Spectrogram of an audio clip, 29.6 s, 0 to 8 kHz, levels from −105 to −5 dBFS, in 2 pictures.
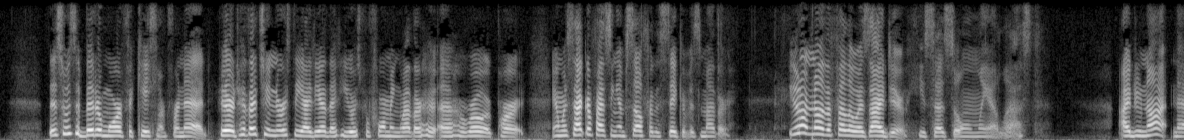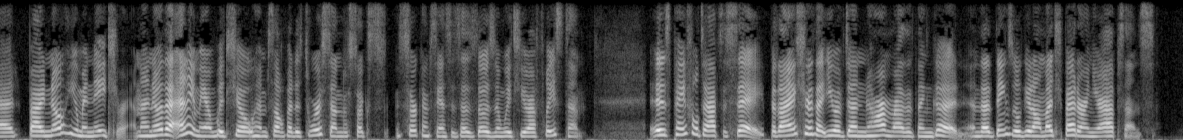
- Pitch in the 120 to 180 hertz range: No, very high, 260 Hz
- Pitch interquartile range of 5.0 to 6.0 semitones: No, average, 3.4 semitones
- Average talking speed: No, fast, 215 wpm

